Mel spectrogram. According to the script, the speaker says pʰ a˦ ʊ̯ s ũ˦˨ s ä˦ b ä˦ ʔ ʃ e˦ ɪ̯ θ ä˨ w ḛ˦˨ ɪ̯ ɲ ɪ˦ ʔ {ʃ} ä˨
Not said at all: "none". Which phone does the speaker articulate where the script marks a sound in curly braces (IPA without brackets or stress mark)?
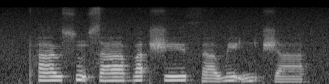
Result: ʃ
